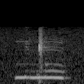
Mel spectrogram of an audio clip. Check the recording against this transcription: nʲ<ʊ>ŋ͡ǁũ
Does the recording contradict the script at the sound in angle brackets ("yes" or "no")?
yes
